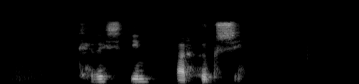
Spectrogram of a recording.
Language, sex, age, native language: Icelandic, male, 40-49, Icelandic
